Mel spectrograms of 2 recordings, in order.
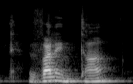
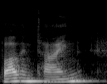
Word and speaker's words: Valentin: our previous programs, that I personally don't like to change the pronunciation of a name that it's in the original language only because I am speaking in another language. Therefore, I will not be saying Valentine that often, and I will keep calling Marguerite, still Marguerite, and not the English pronunciation of all the names that are part of it.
